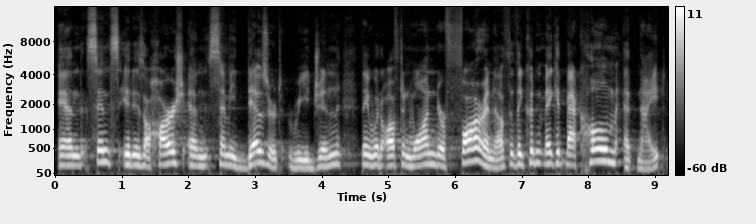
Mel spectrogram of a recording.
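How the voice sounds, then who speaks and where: Male pastor preaching, slightly higher voice, warm and mellow tone, echoing church hall. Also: expressive. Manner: measured, storytelling preacher. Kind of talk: sermon. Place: church sanctuary. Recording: reverberant church sanctuary.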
